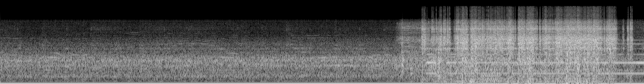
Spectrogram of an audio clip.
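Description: Steady road and tyre noise of a car moving at motorway speed, as picked up inside the cabin. About four seconds in, a much louder, harsh crackling noise starts and lasts to the end, with a faint steady tone under it.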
